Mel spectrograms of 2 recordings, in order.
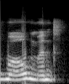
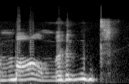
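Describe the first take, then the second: First: Said in the usual way. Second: "moment" with its first syllable changed to match "mom"; altered pronunciation. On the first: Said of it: "'Cause I changed mom to". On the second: Shown as a demonstration. Streamer showing the word the edit broke, altered pronunciation. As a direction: stretch "moment" out, starting it like "mom". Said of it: "It changed moment to moment".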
